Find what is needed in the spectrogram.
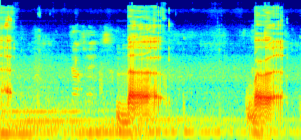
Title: More Hiccup Burps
